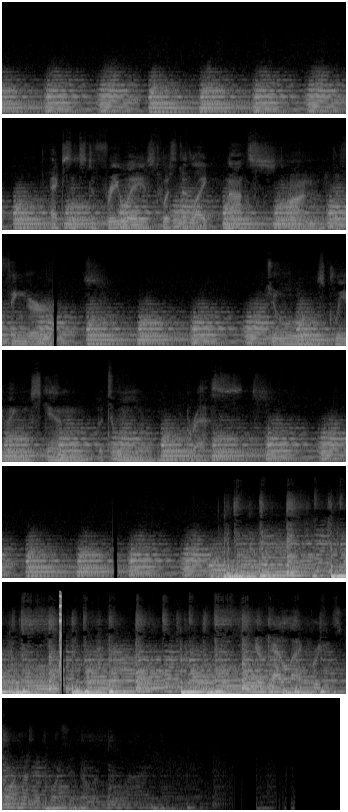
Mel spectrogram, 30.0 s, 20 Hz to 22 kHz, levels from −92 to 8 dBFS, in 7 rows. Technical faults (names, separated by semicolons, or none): damaged data in a compressed stream; truncation distortion on a fade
